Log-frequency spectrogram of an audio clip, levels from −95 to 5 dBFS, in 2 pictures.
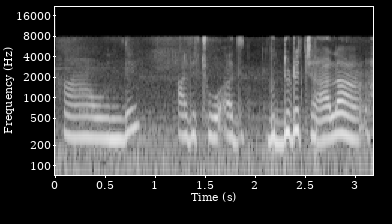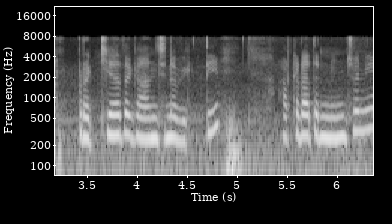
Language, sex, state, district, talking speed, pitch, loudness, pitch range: Telugu, female, Andhra Pradesh, Visakhapatnam, 120 wpm, 265 Hz, -15 LUFS, 255-285 Hz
